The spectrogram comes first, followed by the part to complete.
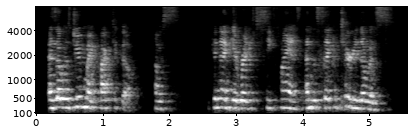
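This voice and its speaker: Audible room echo surrounds a woman speaking at a fairly high pitch. She talks at a fairly quick pace in a monotone, flat intonation. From Texas, Rio Grande Valley. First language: Spanish. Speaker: therapist and motivational speaker. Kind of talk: talk to an audience.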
